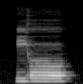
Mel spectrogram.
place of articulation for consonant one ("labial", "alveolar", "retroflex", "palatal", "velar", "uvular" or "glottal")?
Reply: palatal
